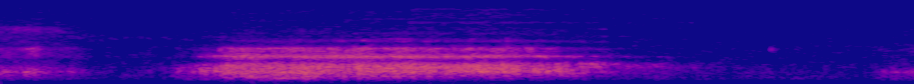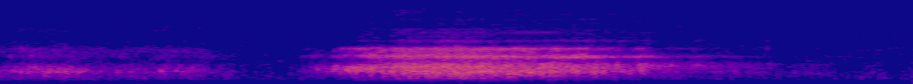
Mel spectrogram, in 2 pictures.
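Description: A woman breathes deeply and slowly.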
